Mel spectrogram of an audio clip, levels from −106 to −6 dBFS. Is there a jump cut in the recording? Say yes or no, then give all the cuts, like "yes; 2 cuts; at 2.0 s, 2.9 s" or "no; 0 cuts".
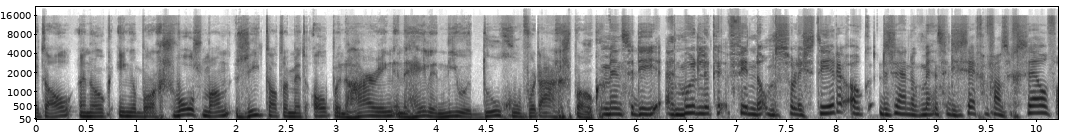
no; 0 cuts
